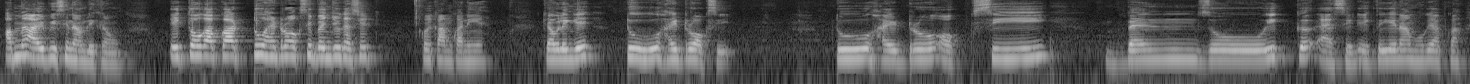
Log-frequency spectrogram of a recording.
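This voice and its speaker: A man's voice: sits high, darkish tone. Chemistry teacher, man. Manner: repeats key terms slowly, asks students "clear?". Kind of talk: casual classroom lecture.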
